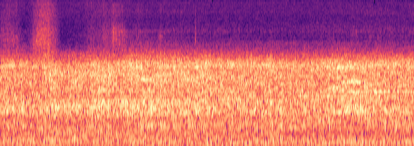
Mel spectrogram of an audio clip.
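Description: Motorcycle and scooter engines idling in stopped, jammed traffic: a steady low engine hum under an even hiss of traffic noise.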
